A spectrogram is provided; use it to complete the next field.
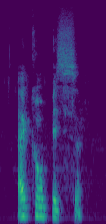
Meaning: inflection of accroupir: 1. third-person plural present indicative/subjunctive 2. third-person plural imperfect subjunctive
- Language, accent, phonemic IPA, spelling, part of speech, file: French, Canada, /a.kʁu.pis/, accroupissent, verb, LL-Q150 (fra)-accroupissent.wav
